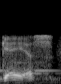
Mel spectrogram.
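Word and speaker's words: Gaius: for the ladies uh gaas Bruce not gay but gaas uh gaas Bruce kind of the Roman pronunciation he had just graduated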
